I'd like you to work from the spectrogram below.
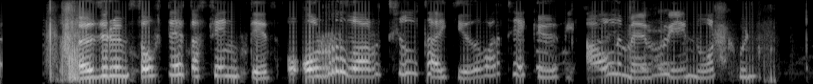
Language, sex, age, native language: Icelandic, male, 18-19, Icelandic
